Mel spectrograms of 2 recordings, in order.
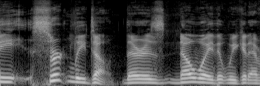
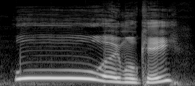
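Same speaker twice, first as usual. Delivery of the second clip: very high, loud, talking through a drawn-out yawn; 12 semitones higher, 5 dB louder than usual. Greeted by a co-host at the start of the show, the speaker answers while yawning. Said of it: "Did I catch you in the middle of a yawn".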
